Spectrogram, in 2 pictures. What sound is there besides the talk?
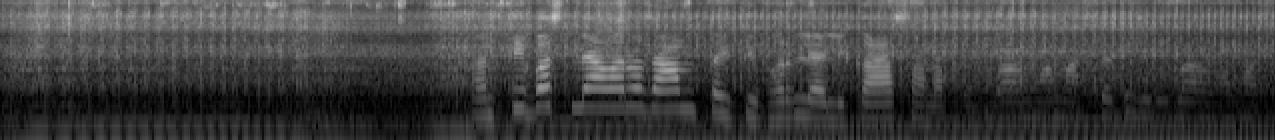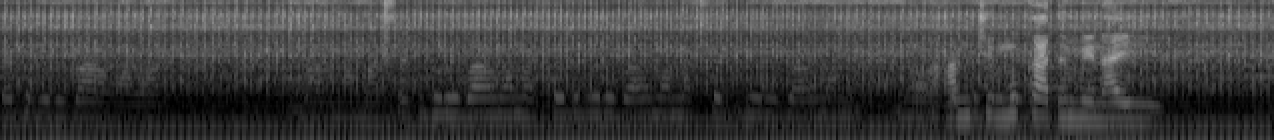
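tractor engine idling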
